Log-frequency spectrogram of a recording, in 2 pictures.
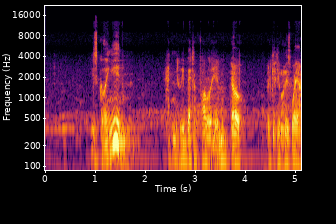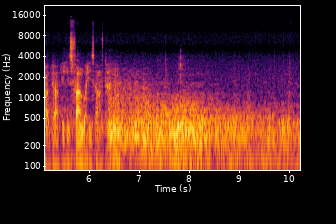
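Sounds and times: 
speech: 0:00.9 - 0:01.8, 0:02.4 - 0:07.4
distant thunder rumbling before a storm: 0:06.1 - 0:10.2.

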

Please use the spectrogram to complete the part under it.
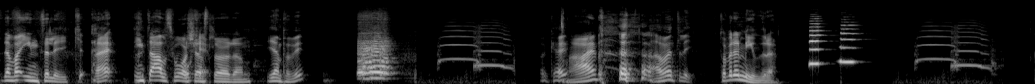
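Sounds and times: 
speech: 0:00.0 - 0:03.9, 0:05.4 - 0:07.9
small handheld horn honking with a reedy blast: 0:08.1 - 0:09.7.

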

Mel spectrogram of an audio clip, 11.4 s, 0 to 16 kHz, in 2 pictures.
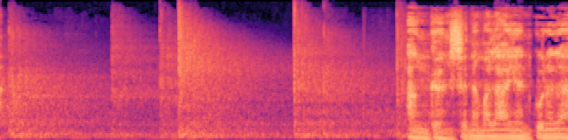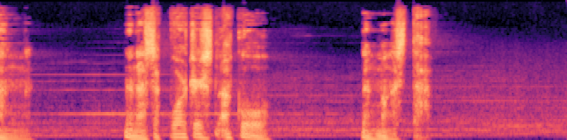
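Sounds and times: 
ball bouncing: 0:00.0 - 0:04.1
speech: 0:04.3 - 0:06.0, 0:06.9 - 0:08.4, 0:09.3 - 0:10.0.

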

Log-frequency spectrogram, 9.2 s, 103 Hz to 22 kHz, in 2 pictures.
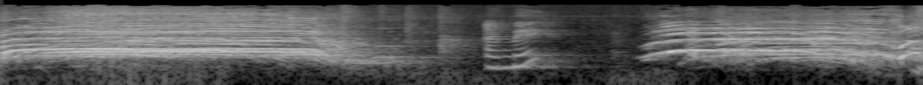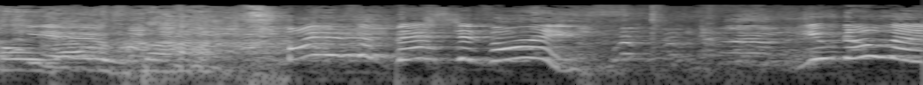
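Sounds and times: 
audience cheering and whooping: 0:00.0 - 0:02.2, 0:03.2 - 0:05.5
laughter: 0:04.6 - 0:09.2.

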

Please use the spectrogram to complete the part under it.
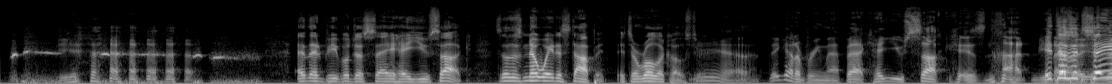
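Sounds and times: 
person whistling a chant tune: 0:00.0 - 0:02.7
speech: 0:00.6 - 0:02.2, 0:03.0 - 0:11.1
laughter: 0:00.7 - 0:02.0, 0:10.5 - 0:11.1.

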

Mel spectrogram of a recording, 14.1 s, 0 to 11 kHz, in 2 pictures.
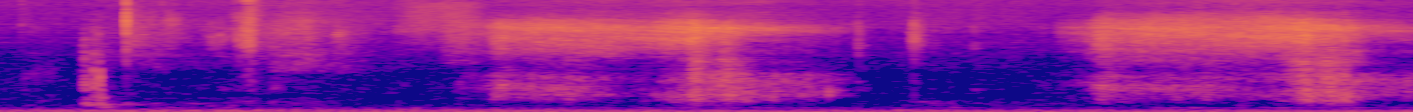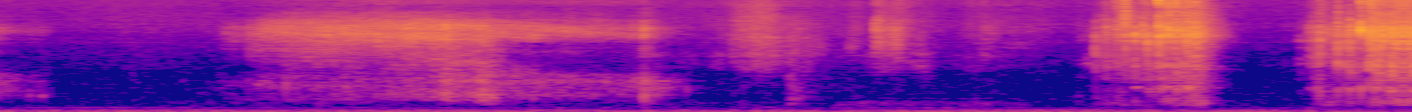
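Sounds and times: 
low steady hum: 0:00.0 - 0:13.8
brush strokes on a cat: 0:00.9 - 0:04.3, 0:05.4 - 0:07.3, 0:08.3 - 0:12.2.

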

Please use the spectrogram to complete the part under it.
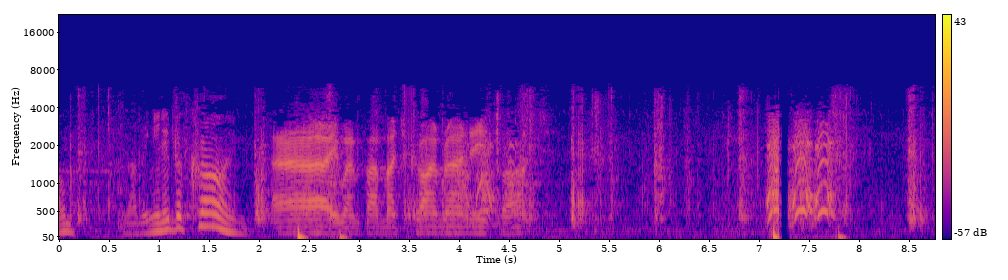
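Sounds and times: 
footsteps: 0:00.0 - 0:08.7
speech: 0:00.1 - 0:05.5
dog barking excitedly: 0:07.1 - 0:07.9.

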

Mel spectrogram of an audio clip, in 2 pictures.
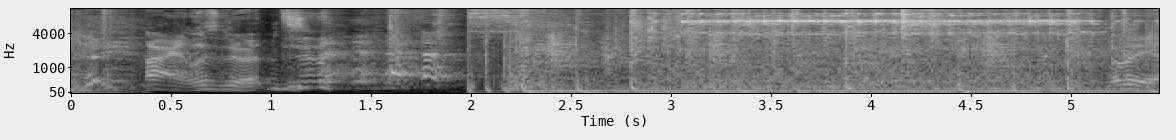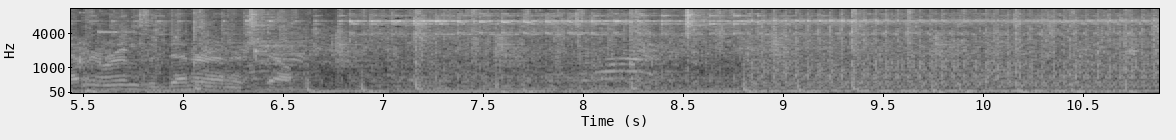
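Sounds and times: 
speech: 0:00.4 - 0:01.7, 0:05.2 - 0:07.0
laughter: 0:01.0 - 0:02.2
jackhammer pounding: 0:02.8 - 0:05.5, 0:06.7 - 0:10.8.

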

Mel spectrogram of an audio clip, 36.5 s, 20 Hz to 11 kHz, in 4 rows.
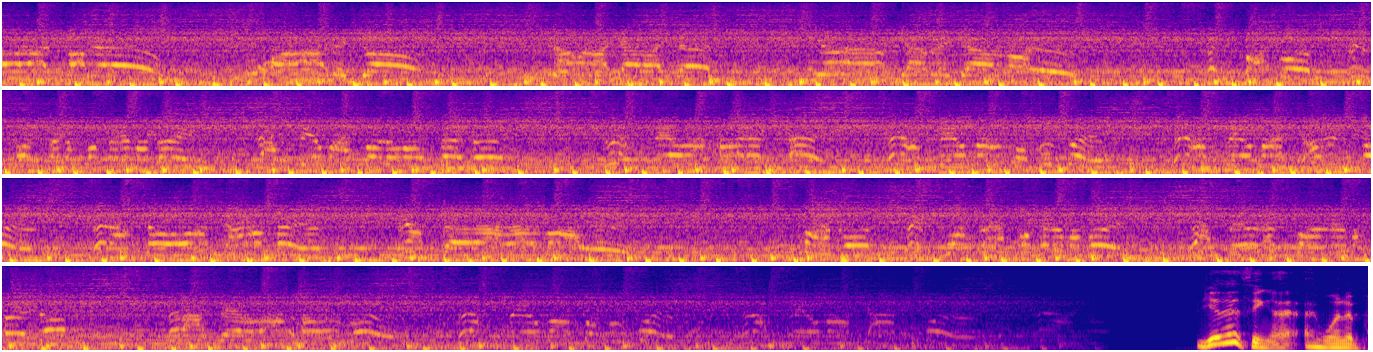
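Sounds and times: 
dense distorted punk rock guitars: 0:00.0 - 0:34.6
driving punk rock drums: 0:00.0 - 0:34.6
shouted yelled punk rock vocals: 0:00.0 - 0:34.7
speech: 0:35.4 - 0:36.4.

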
